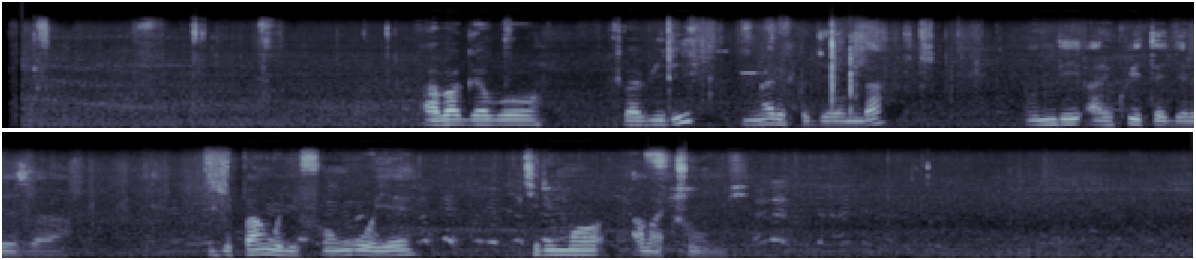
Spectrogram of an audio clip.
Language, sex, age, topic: Kinyarwanda, male, 18-24, government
